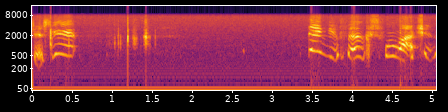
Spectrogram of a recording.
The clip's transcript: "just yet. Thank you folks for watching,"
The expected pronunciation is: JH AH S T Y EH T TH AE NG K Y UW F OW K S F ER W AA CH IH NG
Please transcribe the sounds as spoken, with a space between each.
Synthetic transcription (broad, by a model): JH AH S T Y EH TH AE NG K Y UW F OW K S F ER W AA CH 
